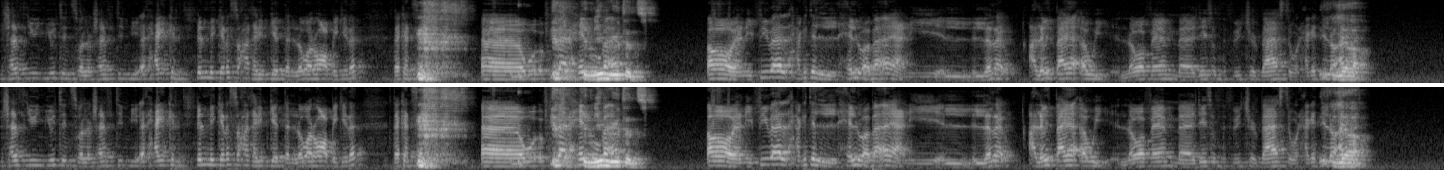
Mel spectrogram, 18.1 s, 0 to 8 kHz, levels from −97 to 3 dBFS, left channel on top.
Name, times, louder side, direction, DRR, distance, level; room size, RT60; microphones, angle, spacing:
voice 1, 0.0-4.5 4.9-5.4 6.0-7.7 8.8-12.6 12.9-17.0, right 2 dB, 80° right, 2 dB, 2.4 m, -33 dB
voice 2, 5.2-5.8 6.9-8.1 16.5-17.0, right 1 dB, 15° right, 1 dB, 1.6 m, -21 dB
19.5 x 14.5 x 2.6 m, 0.30 s
head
